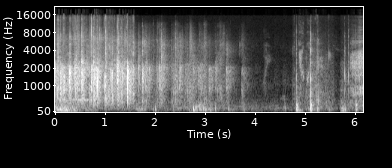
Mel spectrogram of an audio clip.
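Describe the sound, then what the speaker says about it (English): An audience at a tech night event claps loudly and briefly. The clapping fades after about two seconds into quiet murmuring, then a few scattered sounds and voices follow. "round of applause to Sofia"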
